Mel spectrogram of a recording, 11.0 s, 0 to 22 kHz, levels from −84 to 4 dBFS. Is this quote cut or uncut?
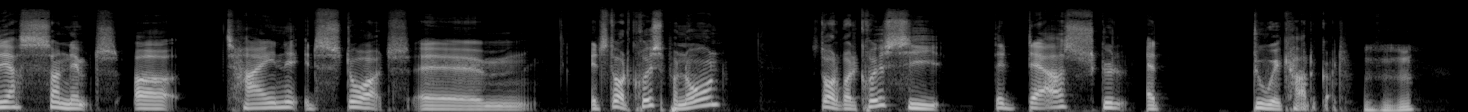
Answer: cut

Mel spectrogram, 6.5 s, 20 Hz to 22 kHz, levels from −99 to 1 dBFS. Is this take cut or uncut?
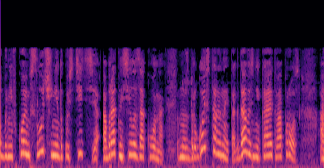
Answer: cut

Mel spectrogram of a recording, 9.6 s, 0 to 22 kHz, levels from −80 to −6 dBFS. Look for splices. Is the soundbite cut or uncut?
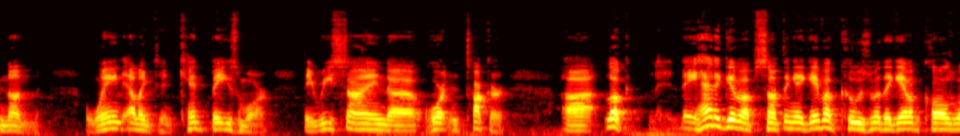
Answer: uncut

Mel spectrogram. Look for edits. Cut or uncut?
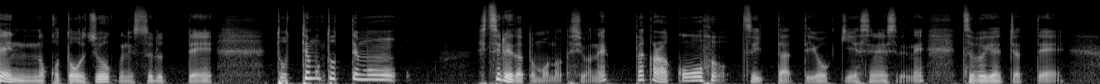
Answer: cut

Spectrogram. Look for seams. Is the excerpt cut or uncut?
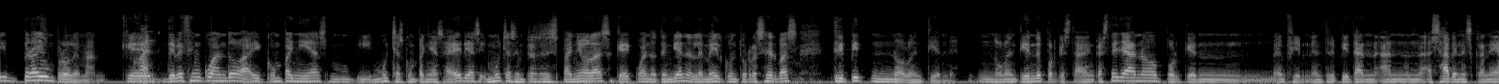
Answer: uncut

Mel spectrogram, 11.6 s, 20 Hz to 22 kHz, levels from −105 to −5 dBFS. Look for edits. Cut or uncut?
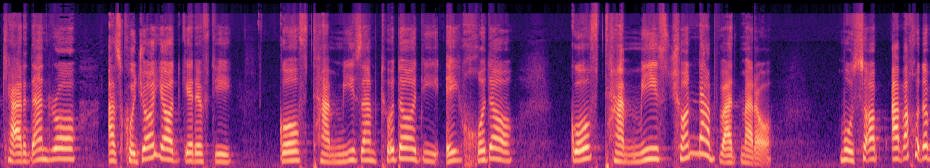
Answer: uncut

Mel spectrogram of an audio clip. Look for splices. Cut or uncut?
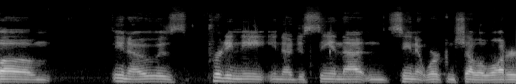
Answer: uncut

